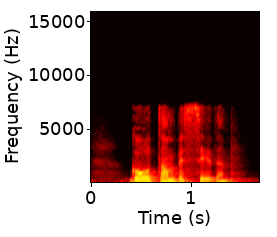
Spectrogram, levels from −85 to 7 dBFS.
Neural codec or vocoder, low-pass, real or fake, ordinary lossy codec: codec, 16 kHz, 0.9 kbps, LongCat-Audio-Codec; 7.2 kHz; fake; none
